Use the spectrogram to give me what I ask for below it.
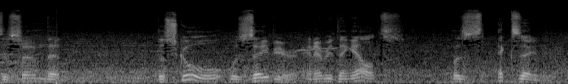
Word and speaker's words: Xavier: here last night that his name is actually pronounced xavier of course the folks over at xavier university they get livid and they're referred to often times by national pundits as xavier but he is xavier paul like xavier nady i just always assumed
